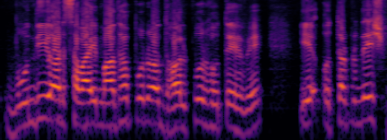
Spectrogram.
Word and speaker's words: धौलपुर: और कोटा से यह वापस से मुड़ती है और वापस से मुड़ने के बाद यह बूंदी और सवाई माधोपुर और धौलपुर होते हुए यह उत्तर प्रदेश में एंटर कर जाती है।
